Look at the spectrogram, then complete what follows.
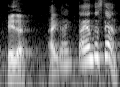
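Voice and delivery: high, laughing mock rabbi, fast at the end; rabbi's voice. Rabbi with arm on his shoulder, high and laughing. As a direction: play the cheery rabbi who won't take no. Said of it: "Puts his arm on my shoulder".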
